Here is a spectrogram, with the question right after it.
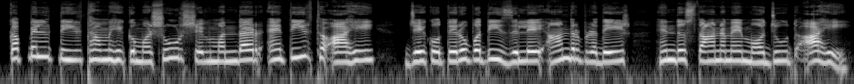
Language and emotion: Sindhi, neutral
